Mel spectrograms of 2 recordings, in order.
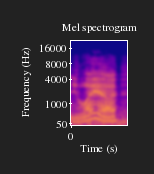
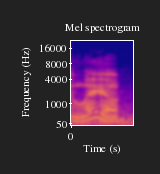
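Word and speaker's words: Illaoi: And by the way, sorry to Thresh, or I was saying Leia. It's actually Ilea. So now I know how to say it correctly, so I won't sound too dumb.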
